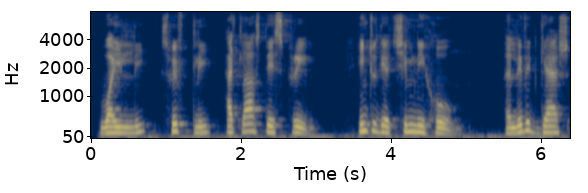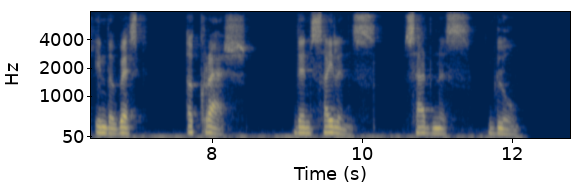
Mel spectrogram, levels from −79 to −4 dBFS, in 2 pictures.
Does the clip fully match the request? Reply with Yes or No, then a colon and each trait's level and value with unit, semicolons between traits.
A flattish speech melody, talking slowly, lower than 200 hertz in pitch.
No: average, 3.2 semitones; slow, 105 wpm; medium, 140 Hz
